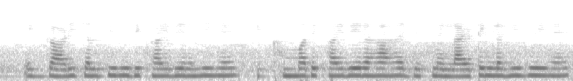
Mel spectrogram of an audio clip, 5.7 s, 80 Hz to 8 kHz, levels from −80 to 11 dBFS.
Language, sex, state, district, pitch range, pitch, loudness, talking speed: Hindi, female, Uttar Pradesh, Budaun, 215-225 Hz, 220 Hz, -37 LUFS, 220 wpm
